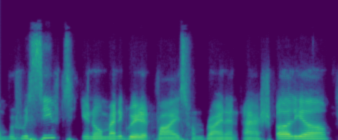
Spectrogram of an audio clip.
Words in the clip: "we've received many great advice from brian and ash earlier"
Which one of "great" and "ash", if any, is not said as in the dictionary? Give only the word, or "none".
none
